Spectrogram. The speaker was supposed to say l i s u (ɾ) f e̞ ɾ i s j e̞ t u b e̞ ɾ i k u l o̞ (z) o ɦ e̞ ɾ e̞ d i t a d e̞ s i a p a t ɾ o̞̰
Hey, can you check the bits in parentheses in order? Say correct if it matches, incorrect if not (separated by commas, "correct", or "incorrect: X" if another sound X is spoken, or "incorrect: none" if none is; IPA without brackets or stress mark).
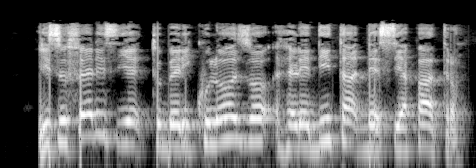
incorrect: none, correct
